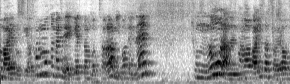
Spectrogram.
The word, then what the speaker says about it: 종로: 산모듬에서 얘기했던 것처럼 이번에는 종로라는 단어가 있었어요. 종로라는 단어를 보시면 자, 이응이 비음이죠. 비음이라는 단어가 리을이라는 비음이 아닌 단어를 만나서 발음이 종로라고 바뀌면서 비음이 됐어요.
